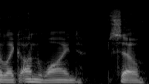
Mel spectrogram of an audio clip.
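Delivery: ordinary talk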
